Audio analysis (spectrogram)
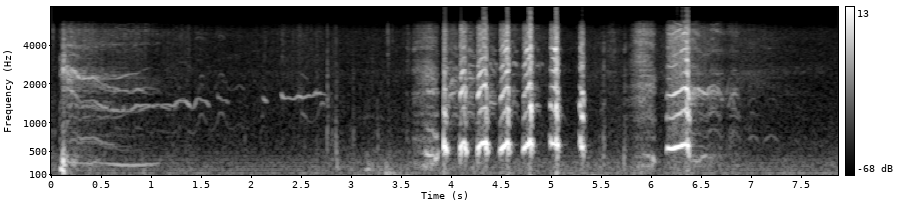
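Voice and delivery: helpless high-pitched laughter; long high laugh. Real, not acted. Teller laughing at own joke, high and long. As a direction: crack up at your own punchline.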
